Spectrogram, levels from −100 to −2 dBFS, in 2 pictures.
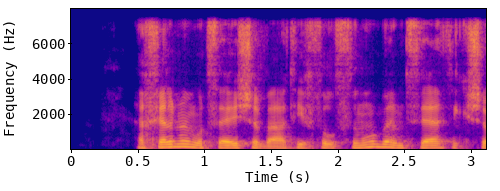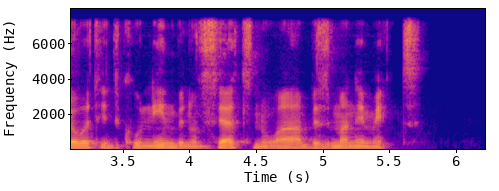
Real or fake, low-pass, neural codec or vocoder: fake; 7.2 kHz; codec, 16 kHz, 4.8 kbps, FACodec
